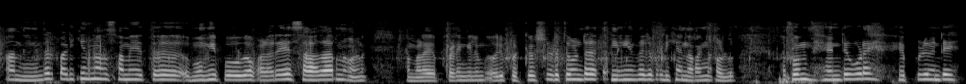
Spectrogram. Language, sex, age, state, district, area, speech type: Malayalam, male, 18-30, Kerala, Alappuzha, rural, spontaneous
